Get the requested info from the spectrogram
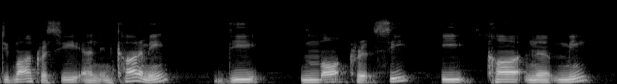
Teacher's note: we have 4 syllables. But anyway, we need to stress the third syllable from right to left.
